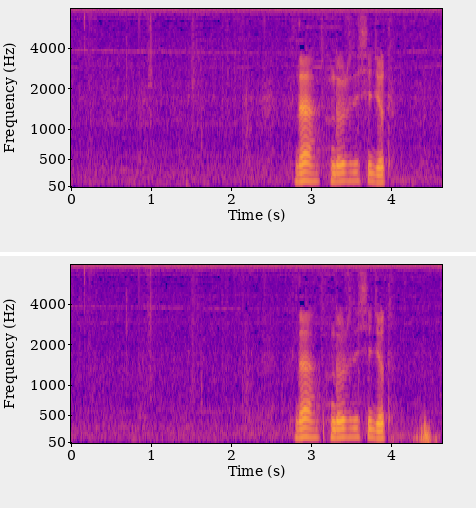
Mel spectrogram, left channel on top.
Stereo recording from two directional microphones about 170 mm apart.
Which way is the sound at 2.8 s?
15° right (ahead or behind).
